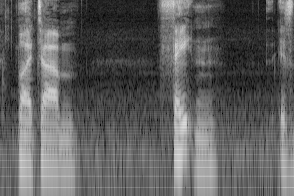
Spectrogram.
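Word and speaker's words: thetan: And a good way to that I always tell people to remind that to remember it is fatan rhymes with Satan.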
